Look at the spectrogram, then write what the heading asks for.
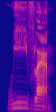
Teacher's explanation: the W there makes a W sound, the Y actually makes an EE sound, the F sounds like a V, and LAN just sounds like LAN.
